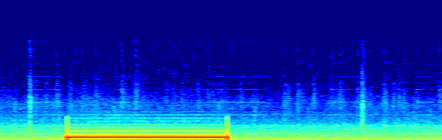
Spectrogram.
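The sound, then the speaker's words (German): An electronic telephone tone sounds as a caller rings in again: a single loud, steady buzzy beep of a little over a second, then only faint line noise. “Jetzt ruft er wieder an.”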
